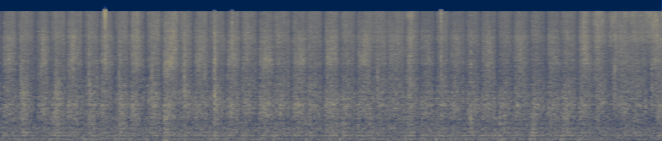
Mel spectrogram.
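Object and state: Stainless steel microwave panel scratched.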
